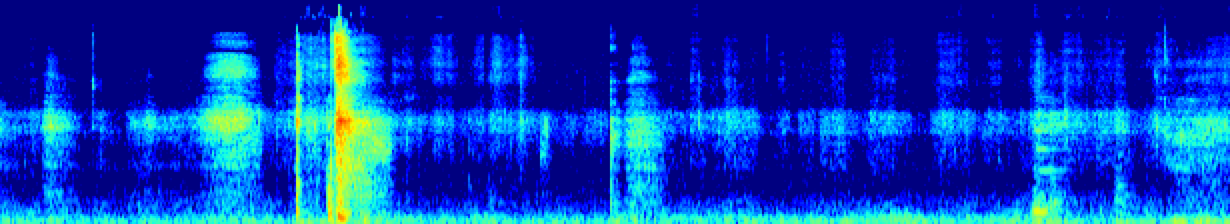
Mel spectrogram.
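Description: A quiet, muffled burst with a sharp onset, then soft breaths and sniffs: a stifled, held-back sneeze.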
